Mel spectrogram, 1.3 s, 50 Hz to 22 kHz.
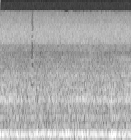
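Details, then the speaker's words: Homemade waste oil heater, version 3.0, performing far better with the door sealed and extra air-hat holes. At about 700–800°F it gives a steady, even low roar without surging or sputtering: normal burner roar. "it's unbelievable how much better it performs with the door sealed and the extra air holes in the air hat"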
